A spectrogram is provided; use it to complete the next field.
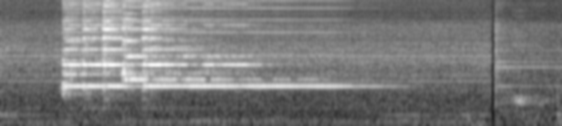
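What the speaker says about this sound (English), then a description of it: "Sorry about that, I had to answer a phone call." A phone rings with a bright repeating electronic tone that sounds steadily for about two seconds, then fades, and a faint clunk follows as it stops, in a quiet room.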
